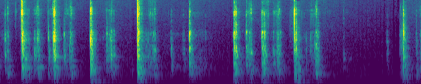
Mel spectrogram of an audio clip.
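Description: Computer keyboard typing sound effect: a fast run of key clicks, with a brief break about a second in.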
